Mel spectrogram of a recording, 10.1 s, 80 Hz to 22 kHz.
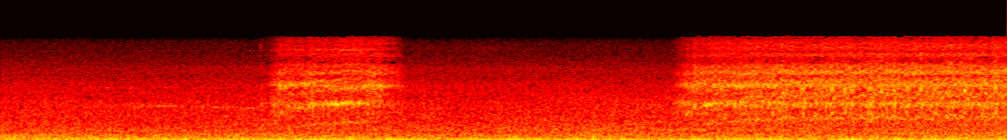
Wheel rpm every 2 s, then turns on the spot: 0, 70, 10, 60, 160.
none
